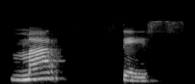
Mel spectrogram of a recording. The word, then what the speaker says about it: martes: Martes. La sílaba tónica es mar, dos sílabas.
